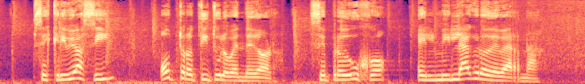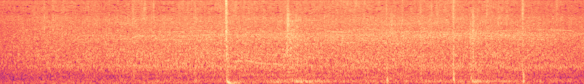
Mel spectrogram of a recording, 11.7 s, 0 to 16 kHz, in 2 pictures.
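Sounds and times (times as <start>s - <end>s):
speech: 0.4s - 5.5s
steady rain hissing: 5.4s - 11.6s.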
